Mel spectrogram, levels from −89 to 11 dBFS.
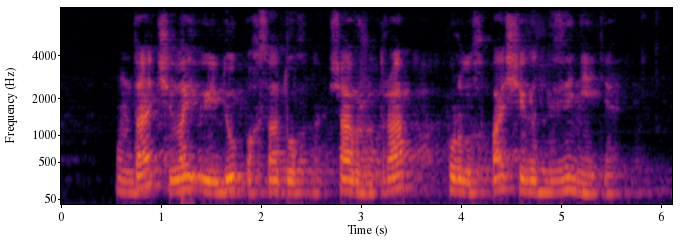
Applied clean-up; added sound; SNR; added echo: none; none; none; reverberation time 1.5 s.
